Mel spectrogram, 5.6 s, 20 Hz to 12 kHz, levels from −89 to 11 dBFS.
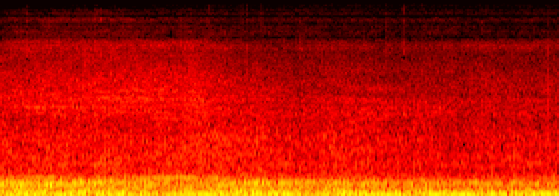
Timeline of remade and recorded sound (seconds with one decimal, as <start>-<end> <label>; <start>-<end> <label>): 0.0-5.6 remade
